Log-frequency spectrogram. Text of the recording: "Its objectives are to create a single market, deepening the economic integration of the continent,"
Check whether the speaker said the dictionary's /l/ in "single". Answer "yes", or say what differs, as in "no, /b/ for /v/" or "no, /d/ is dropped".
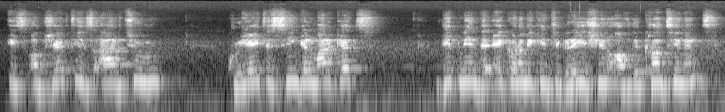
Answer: yes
